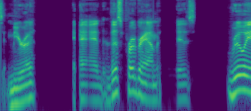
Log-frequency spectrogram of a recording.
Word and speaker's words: MIRA: So NIGMS has this program called Maximizing Investigators Research Awards, MIRA, and they pronounce it MIRA.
